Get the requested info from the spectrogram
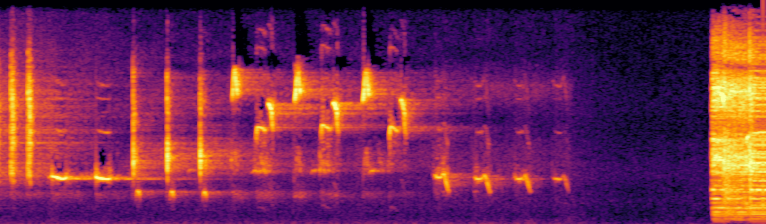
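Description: Bird chirps: a string of quick high chirps and short falling whistled notes that fade away. After about a second of silence, music starts abruptly near the end.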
